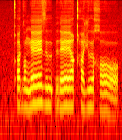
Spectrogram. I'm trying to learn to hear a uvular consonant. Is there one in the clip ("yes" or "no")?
yes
